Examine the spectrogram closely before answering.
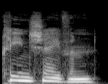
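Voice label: "clean-shaven", English, uk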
